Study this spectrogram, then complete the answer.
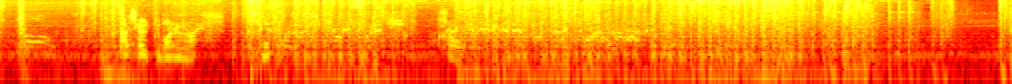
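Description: Rapid gunfire rattles and echoes.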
